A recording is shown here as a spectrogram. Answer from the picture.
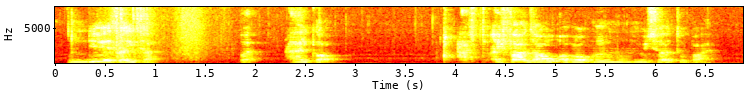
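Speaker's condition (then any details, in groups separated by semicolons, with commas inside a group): Huntington's disease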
